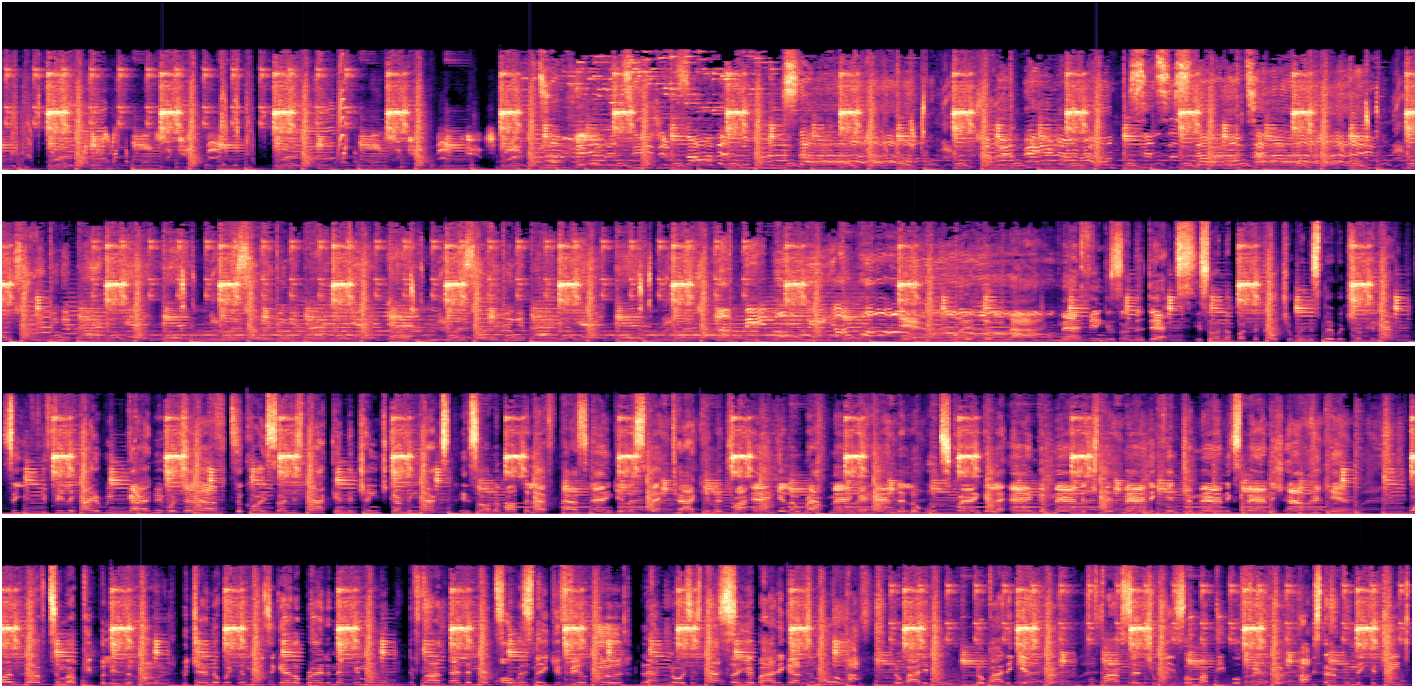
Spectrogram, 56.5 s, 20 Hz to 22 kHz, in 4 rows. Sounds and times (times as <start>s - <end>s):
Hip hop music: 0.0s - 56.4s
Rapping: 0.0s - 56.4s.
